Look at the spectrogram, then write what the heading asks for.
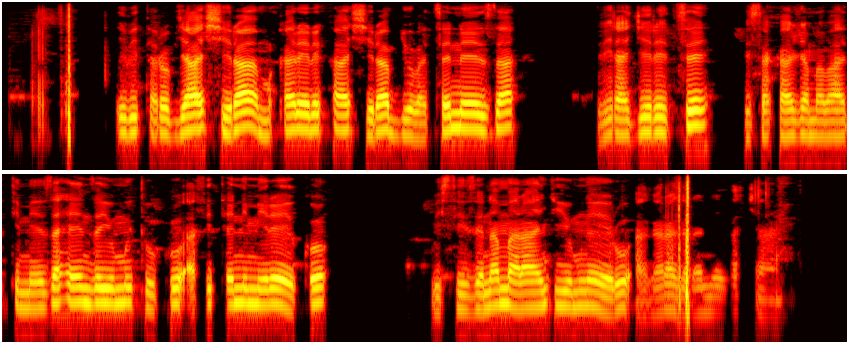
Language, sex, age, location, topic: Kinyarwanda, male, 18-24, Huye, health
